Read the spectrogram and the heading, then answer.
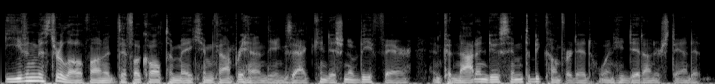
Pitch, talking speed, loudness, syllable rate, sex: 100 Hz, 245 wpm, -20 LUFS, 6.6 syllables/s, male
